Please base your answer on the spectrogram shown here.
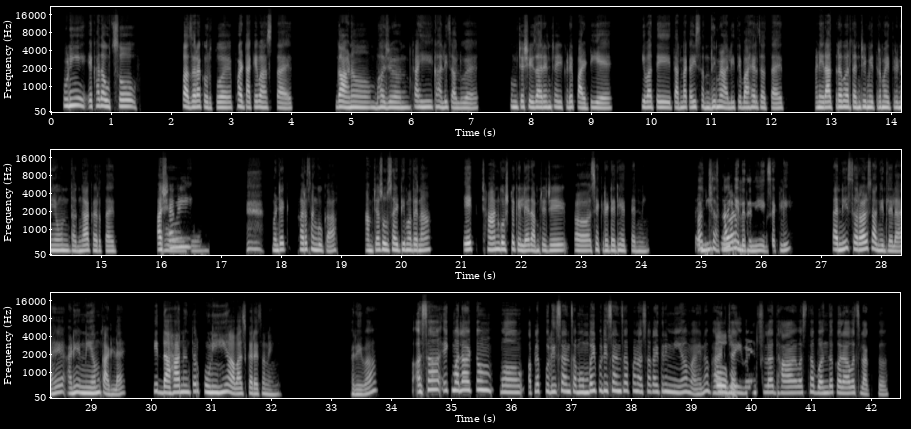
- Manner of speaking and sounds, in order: other noise; sigh; in English: "एक्झॅक्टली?"; other background noise; in English: "इव्हेंट्स"
- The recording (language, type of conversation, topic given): Marathi, podcast, रात्री शांत झोपेसाठी तुमची दिनचर्या काय आहे?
